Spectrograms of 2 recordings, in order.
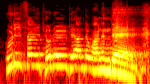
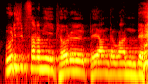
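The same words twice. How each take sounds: First: Louder, higher hammed-up hint; indirect Chungcheong villager. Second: Understated hint left hanging; indirect Chungcheong villager. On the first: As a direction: push the hint louder, swelling through the ending. (크게 강조한 충청도식 간접 화법) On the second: Acted. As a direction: drop the hint casually, trailing the ending. (넌지시 흘리는 충청도식 간접 화법) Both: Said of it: "충청도식 간접 화법".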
